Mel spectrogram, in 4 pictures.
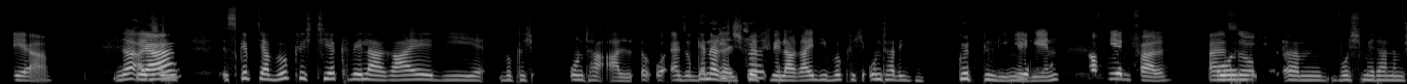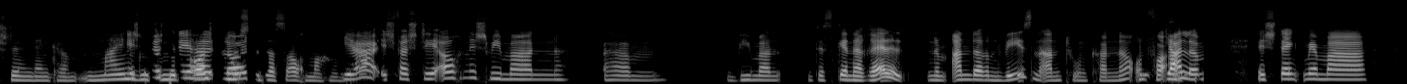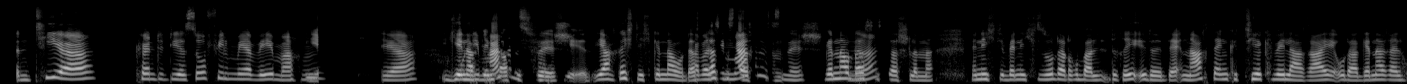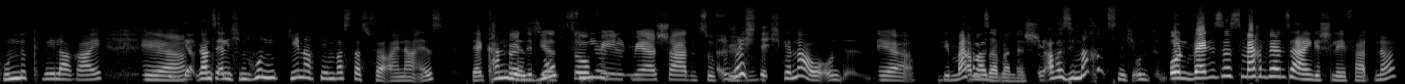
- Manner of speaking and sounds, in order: background speech; unintelligible speech; other background noise
- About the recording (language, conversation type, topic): German, unstructured, Wie sollte man mit Tierquälerei in der Nachbarschaft umgehen?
